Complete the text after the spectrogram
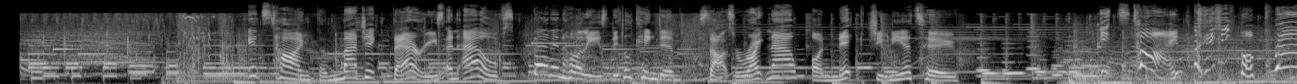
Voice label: Childrens Promo

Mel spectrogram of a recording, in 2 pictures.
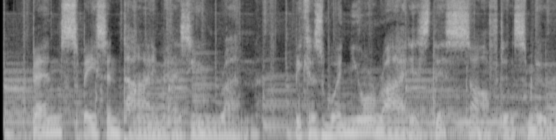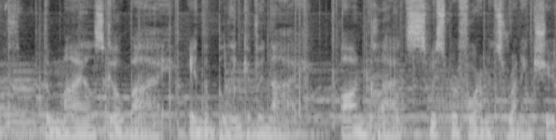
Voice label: Commercial

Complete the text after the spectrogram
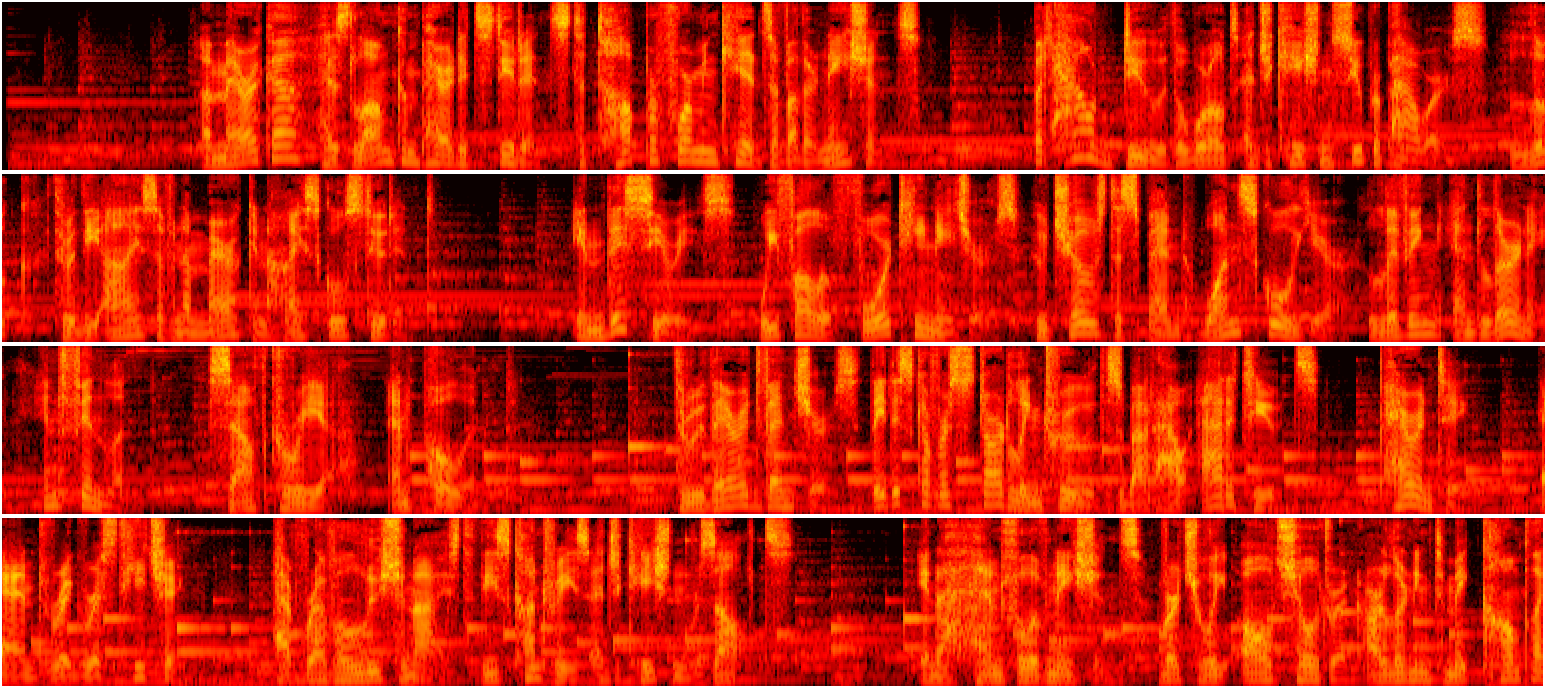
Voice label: doco

